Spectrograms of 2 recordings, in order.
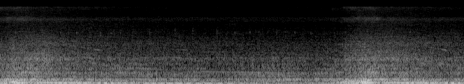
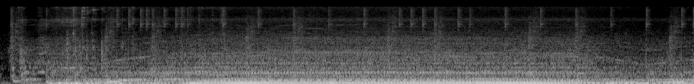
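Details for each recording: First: Car with unstable, hunting idle speed after a replacement aftermarket ISC actuator was fitted: steady idle, one smooth rise in revs on the throttle, then drops back and settles evenly; healthy rev response, fault fixed. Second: Car with hunting idle at start, rpm above 2000 and rising and falling with no throttle input, normal being 800–1000; idle surges, holds, then sags; faulty idle speed control (ISC) actuator suspected.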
